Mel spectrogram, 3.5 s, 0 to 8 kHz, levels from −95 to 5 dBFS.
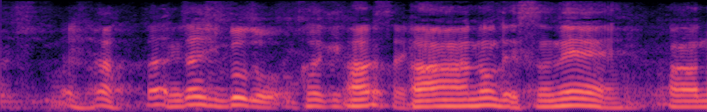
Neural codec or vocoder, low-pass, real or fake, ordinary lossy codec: codec, 16 kHz, 8 kbps, FreqCodec, smaller model; none; fake; none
